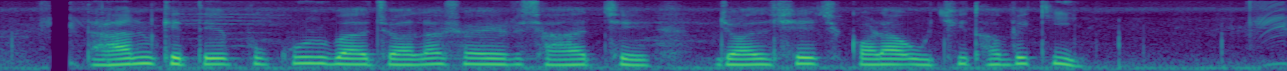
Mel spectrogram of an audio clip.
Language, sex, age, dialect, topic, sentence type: Bengali, female, <18, Rajbangshi, agriculture, question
